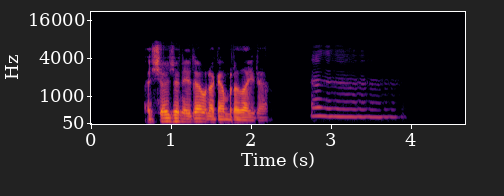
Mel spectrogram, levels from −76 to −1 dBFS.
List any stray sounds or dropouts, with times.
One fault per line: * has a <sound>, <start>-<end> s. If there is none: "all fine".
* has a laugh, 2.7-4.0 s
